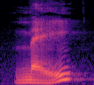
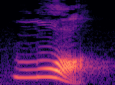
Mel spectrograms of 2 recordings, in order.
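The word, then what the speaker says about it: 没: Lesson 12 I introduced the negative character may as in mayo with a second pronunciation Mo meaning to sink submerge or disappear as in true meaning to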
